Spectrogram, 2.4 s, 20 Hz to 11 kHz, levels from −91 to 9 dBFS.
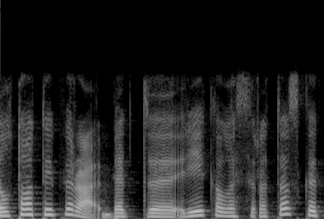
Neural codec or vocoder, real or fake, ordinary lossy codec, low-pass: none; real; Opus, 64 kbps; 7.2 kHz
